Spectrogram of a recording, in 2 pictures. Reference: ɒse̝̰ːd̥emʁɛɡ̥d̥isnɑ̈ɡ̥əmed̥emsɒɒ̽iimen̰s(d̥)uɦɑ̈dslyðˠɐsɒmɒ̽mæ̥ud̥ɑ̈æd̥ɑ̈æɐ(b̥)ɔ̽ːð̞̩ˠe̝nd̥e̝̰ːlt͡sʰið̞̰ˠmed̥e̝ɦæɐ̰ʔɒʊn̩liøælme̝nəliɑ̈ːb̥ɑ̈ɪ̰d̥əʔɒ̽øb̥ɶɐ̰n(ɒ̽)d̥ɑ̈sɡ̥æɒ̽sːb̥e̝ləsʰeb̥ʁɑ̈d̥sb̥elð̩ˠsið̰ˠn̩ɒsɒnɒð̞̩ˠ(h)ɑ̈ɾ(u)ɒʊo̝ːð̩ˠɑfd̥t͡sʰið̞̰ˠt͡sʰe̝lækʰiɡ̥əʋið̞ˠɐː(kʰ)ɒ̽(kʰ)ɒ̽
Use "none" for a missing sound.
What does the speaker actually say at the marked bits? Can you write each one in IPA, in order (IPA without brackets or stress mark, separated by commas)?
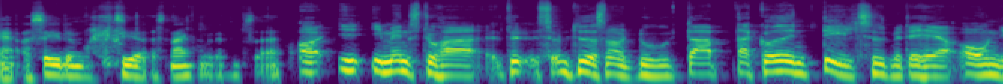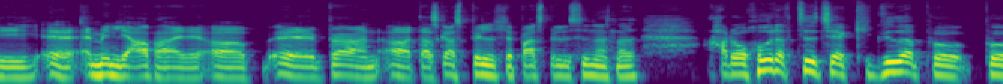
d̥, ɡ̥, ɒ̽, h, u, pʰ, pʰ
